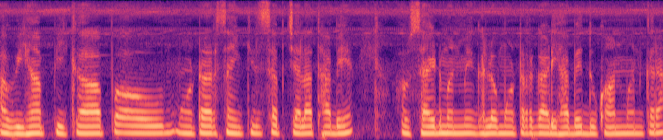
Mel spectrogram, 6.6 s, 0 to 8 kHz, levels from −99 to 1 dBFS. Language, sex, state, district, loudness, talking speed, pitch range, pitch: Chhattisgarhi, male, Chhattisgarh, Rajnandgaon, -15 LUFS, 180 wpm, 150-155 Hz, 155 Hz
